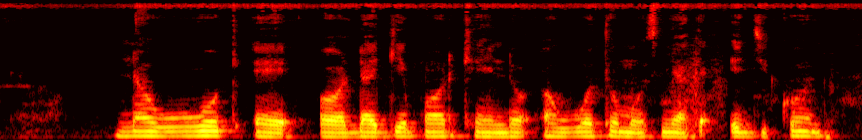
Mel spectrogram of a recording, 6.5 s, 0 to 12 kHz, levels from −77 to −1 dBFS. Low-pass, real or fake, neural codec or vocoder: 10.8 kHz; real; none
